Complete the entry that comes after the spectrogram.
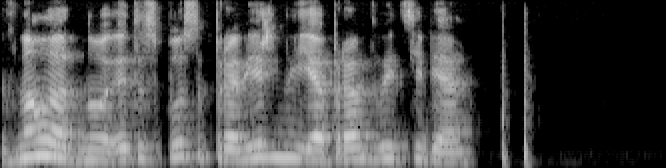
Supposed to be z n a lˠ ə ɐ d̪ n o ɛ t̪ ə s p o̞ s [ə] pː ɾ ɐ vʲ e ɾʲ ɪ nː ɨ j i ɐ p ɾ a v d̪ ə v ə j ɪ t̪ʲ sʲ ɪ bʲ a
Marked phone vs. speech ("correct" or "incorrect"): correct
